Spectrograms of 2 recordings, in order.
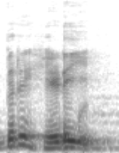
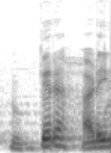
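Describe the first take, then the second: First: I vowel after the h in बिरहिड़ी; teacher's corrected vowel; correct pronunciation. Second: Teacher showing the mistaken vowel; wrong pronunciation. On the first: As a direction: say बिरहिड़ी as bir-hi-ree. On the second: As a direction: open a after the h in बिरहड़ी. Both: Shown as a demonstration. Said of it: "बिरहड़ी नहीं".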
